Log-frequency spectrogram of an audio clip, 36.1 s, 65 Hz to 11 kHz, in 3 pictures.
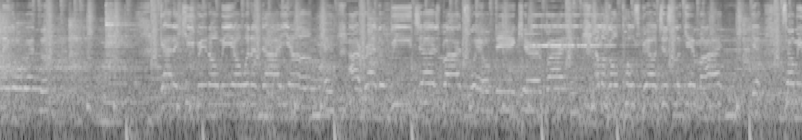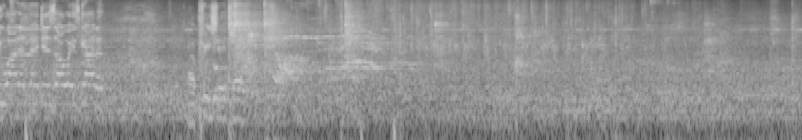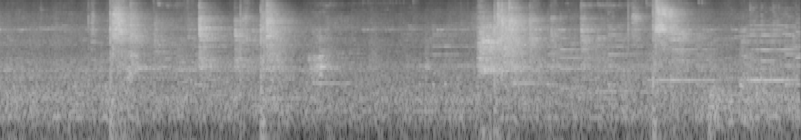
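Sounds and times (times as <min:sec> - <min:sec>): background music: 0:00.0 - 0:23.4, 0:28.0 - 0:36.0
gloved punches on heavy bag: 0:25.4 - 0:26.3, 0:27.6 - 0:28.5, 0:33.9 - 0:34.4.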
